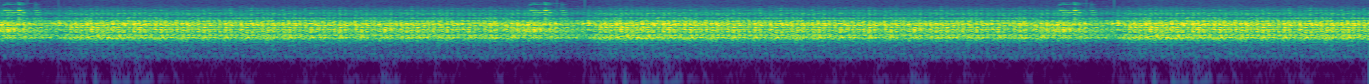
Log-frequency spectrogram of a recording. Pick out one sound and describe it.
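A small toy electric motor whirs steadily.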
